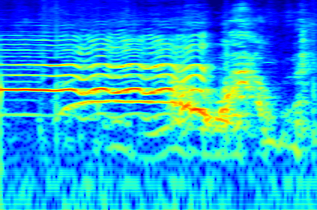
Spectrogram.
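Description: Voices singing a long held note together: the top voice holds steady, then wavers, while a lower voice joins about half a second in, and the sound dies away after about a second and a half.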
